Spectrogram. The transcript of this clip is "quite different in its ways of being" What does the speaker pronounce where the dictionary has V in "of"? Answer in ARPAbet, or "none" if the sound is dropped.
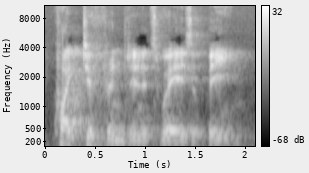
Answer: V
